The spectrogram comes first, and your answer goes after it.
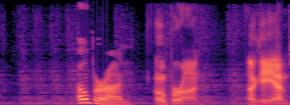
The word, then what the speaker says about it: Oberon: let's see i wonder if would you say aberon hello google how do you say operon uh google uh now i do not want to sign into google oberon pronunciation oberon oberon okay yeah i'm saying it pretty incorrectly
